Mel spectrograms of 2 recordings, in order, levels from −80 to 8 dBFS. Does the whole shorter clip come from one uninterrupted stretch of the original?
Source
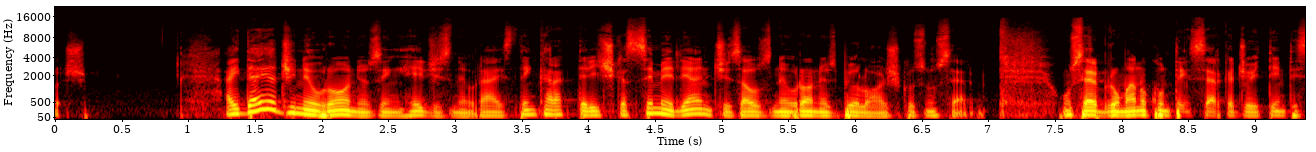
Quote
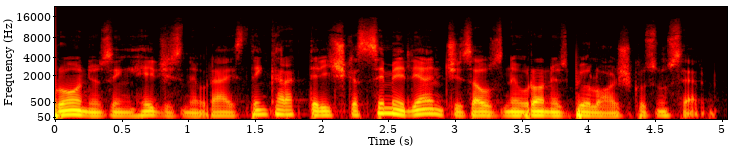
yes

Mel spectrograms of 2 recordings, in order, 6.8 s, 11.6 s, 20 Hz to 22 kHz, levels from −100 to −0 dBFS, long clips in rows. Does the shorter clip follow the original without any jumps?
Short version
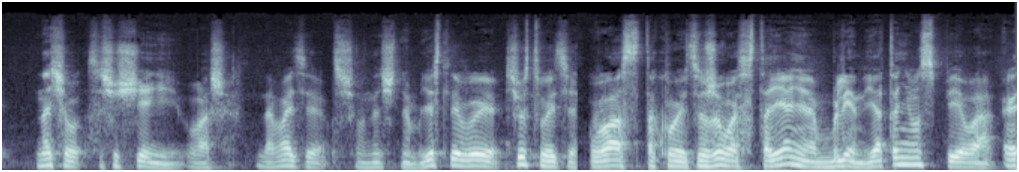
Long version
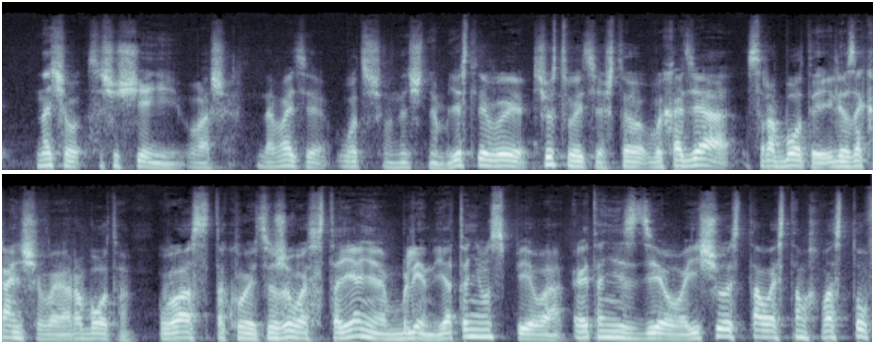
no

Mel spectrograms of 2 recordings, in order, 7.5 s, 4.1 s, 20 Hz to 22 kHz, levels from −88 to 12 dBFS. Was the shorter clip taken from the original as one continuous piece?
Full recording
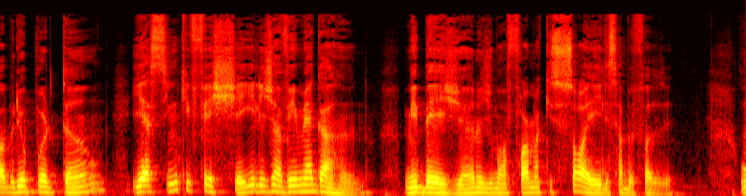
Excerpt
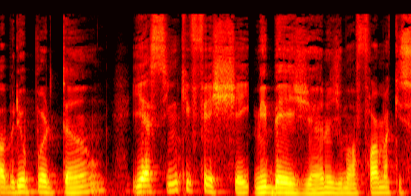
no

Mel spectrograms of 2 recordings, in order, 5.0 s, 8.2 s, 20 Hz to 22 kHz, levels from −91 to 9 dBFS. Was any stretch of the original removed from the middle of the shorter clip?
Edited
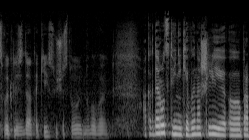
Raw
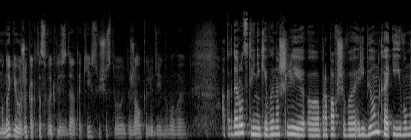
yes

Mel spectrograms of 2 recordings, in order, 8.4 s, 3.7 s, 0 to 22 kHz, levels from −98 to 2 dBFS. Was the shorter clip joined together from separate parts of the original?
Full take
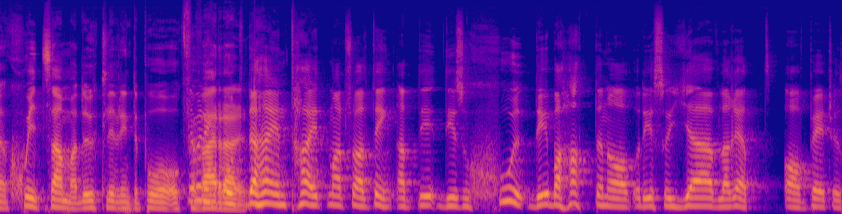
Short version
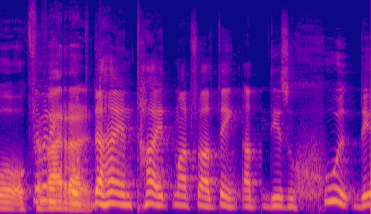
yes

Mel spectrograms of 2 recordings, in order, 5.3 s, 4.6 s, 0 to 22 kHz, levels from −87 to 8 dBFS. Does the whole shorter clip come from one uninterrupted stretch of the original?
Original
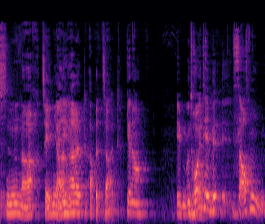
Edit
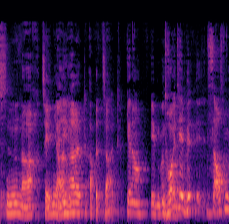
no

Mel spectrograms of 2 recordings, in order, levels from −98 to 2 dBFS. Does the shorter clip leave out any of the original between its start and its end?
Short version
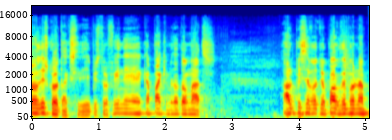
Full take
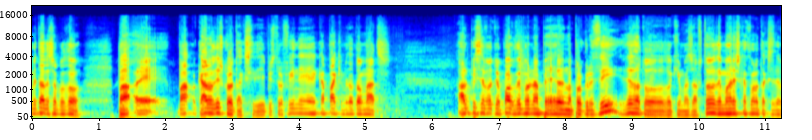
no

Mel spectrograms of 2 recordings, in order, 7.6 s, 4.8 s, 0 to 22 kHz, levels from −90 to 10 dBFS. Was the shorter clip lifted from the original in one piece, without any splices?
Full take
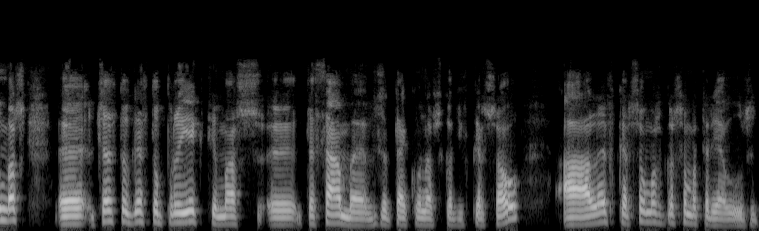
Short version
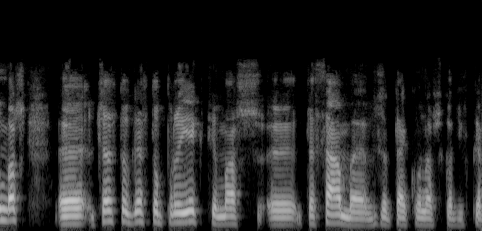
yes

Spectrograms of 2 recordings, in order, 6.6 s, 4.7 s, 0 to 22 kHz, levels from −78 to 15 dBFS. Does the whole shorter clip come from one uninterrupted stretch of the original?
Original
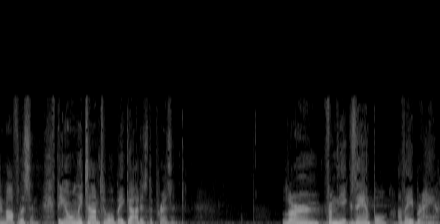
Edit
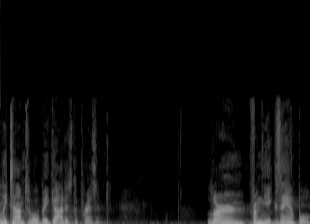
yes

